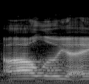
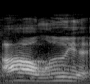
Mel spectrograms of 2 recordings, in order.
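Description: First: It is said weakly with little energy. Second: It is said loudly with lively energy. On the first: The joy is missing from the response. The speaker calls it wrong. "you're like, ... No! Say it with gumption" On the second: Real joy is being expressed. The speaker calls it right. "we should shout for joy"

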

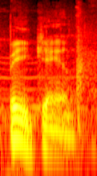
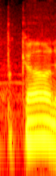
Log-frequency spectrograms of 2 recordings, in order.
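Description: First: The first syllable sounds like 'pee'. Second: The first syllable does not sound like 'pee'. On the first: It jokingly names a can to urinate in. "If you need a pea" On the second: It names the nut used in a pie. "If you're wanting a pie"

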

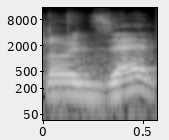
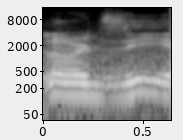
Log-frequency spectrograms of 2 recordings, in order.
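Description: First: The last word is pronounced 'zed'. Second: The last word is pronounced 'zee'. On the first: The speaker calls it right. "it's Lord Zed, like Canadians say" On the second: The speaker calls it wrong. "Not Lord Z"

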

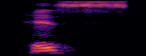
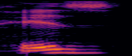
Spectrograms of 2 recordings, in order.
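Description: First: The word ends with a hissing s sound. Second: The word ends with a buzzing z sound. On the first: The speaker calls it right. "like a snake's sound" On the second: The speaker calls it wrong. "you don't pronounce it as His"

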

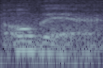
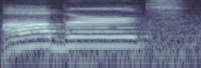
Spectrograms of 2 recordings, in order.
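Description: First: The name is pronounced the French way. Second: The name is pronounced the American way. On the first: "If you go to France, they call me Aubert" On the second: "here in America, they call me Aubert"

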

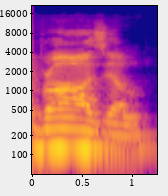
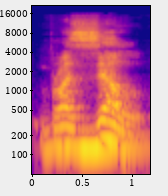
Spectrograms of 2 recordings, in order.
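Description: First: The stress falls on the first syllable. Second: The stress falls on the second syllable. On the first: The speaker calls it wrong. "We don't say Brazil" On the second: The speaker calls it right. "this is the stress here, okay? So we say Brazil"

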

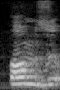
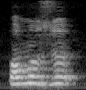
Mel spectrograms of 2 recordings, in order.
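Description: First: The second-syllable vowel is dropped from the word. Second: The second-syllable vowel is kept in the word. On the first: The speaker calls it right. "omzu oldu" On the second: The speaker calls it wrong. "omuzu değil"

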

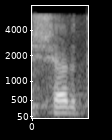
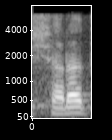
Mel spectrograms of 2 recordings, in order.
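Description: First: The r is closed directly onto the t. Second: A short a vowel is heard after the r. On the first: The speaker calls it right. "درست ہے میری یہ شرط ہے" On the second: The speaker calls it wrong. "تو یہ سب غلط ہے"

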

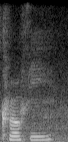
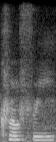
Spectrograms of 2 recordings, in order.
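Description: First: No R sound follows the F. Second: An extra R sound follows the F. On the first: The speaker calls it right. "there's no second R" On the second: The speaker calls it wrong. "So it's not Crofree"

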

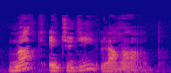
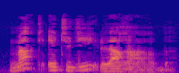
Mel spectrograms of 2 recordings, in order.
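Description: First: The voice falls at the end. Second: The voice falls at the end.

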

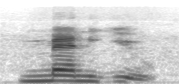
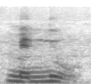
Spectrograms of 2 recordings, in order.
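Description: First: The u is said with a y sound before it. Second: The u is said without a y sound before it. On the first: The speaker calls it right. "Para siyang may isiningit ka na letter Y, ang correct pronunciation dito ay menu" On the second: The speaker calls it wrong. "Which is wrong"

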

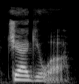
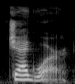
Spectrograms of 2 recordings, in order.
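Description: First: Jaguar is said with a British pronunciation. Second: Jaguar is said with an American pronunciation. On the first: "to say it the British way" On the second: "Like most Americans, I always said Jaguar"

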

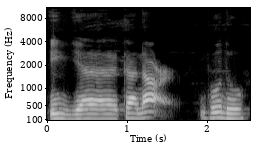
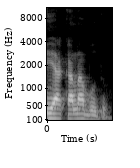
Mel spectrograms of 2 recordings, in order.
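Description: First: The throaty ain sound is clearly pronounced. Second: The throaty ain sound is left out. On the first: The speaker calls it right. "যেমন সূরাতুল ফাতিহা" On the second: The speaker calls it wrong. "আর আমরা তো বলি ইয়াকা না'বুদু, তখন আইন অক্ষর বাদ চলে যায়"

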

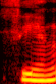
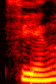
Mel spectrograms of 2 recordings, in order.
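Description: No difference in how they are said.

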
